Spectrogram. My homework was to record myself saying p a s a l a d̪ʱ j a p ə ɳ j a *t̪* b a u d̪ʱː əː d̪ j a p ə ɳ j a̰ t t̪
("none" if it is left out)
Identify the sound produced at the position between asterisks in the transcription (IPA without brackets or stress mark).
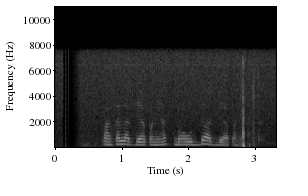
t̪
